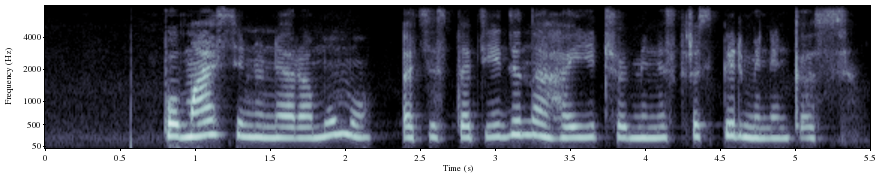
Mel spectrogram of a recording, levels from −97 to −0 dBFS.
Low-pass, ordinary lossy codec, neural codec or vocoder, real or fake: 7.2 kHz; Opus, 24 kbps; none; real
